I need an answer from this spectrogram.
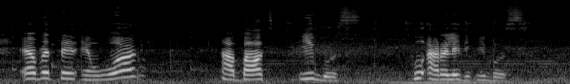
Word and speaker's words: Igbo: Who are really the Igbos? Igbos are people who lives in eastern part of Nigeria.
